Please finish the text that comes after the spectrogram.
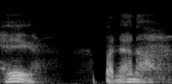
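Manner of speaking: put-on Japanese accent, a best effort. Mimicking people in a pre-recorded E3 segment, put-on Japanese accent. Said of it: "that's my best Japanese accent".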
